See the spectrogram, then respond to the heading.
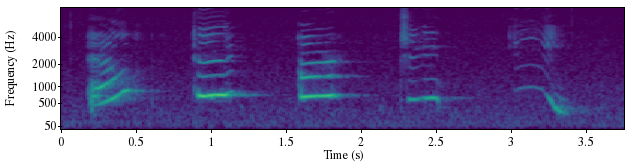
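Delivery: very high, squeaky, slow little mouse voice. Spelling a word letter by letter along with the listener, in a mouse voice. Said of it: "let's spell it in a mouse voice".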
